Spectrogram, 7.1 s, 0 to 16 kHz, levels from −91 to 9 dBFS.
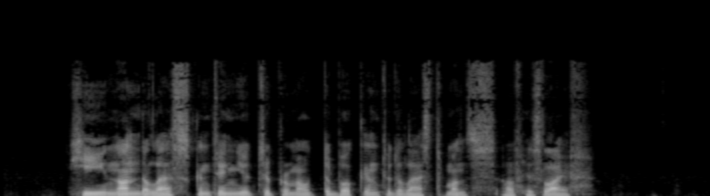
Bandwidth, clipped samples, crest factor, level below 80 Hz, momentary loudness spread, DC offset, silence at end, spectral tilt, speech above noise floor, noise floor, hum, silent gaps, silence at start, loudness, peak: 11.5 kHz; under 0.1%; 24 dB; -58 dBFS; 11 LU; under 0.1%; 1.2 s; -6.5 dB/octave; 53 dB; -80 dBFS; none; none; 0.7 s; -28 LUFS; -4 dBFS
